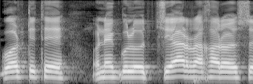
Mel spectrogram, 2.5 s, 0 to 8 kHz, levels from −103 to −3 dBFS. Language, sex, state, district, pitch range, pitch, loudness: Bengali, male, Assam, Hailakandi, 155-165 Hz, 160 Hz, -15 LUFS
